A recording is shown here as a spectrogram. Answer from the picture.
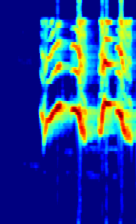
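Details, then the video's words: Oriental magpie-robin (kacer) singing in full voice: loud clear whistled phrases with rising and falling slurs and a quick rapid-fire burst, on a silent background. "KACER GACOR NGOTOT PEDES SUARA NYA GA DA AMPOON"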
